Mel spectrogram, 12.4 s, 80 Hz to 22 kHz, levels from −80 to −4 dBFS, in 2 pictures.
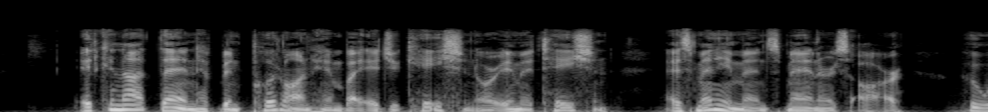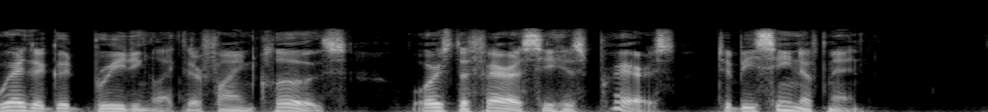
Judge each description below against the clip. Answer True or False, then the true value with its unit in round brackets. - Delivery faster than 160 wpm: True (180 wpm)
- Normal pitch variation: False (7.4 semitones)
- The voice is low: True (90 Hz)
